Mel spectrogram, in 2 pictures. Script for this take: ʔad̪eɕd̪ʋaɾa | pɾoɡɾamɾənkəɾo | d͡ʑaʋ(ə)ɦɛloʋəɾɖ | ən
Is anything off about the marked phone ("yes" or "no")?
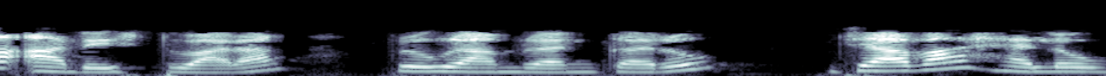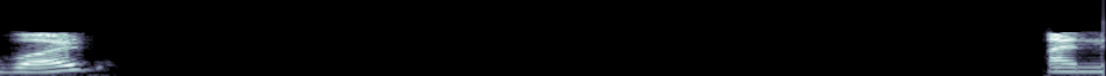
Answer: yes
